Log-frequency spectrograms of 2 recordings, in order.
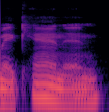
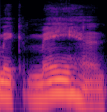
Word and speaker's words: McMahon: Turner, who's played by Julian McCannon, or Julian McMahon, technically, if how his name is technically pronounced.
